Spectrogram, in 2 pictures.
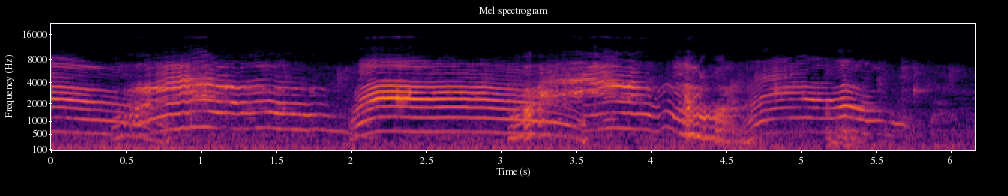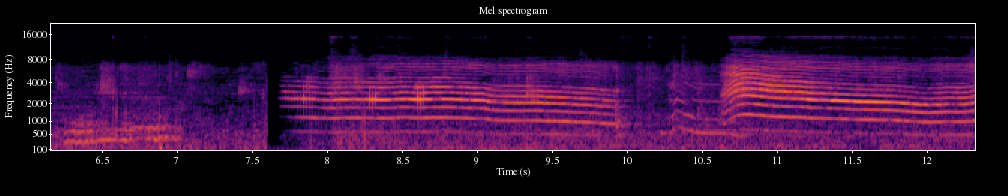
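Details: Hungry cat giving a series of loud, harmonic meows, several short rising-falling cries early on, a brief quieter stretch, then two long sustained wails near the end.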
